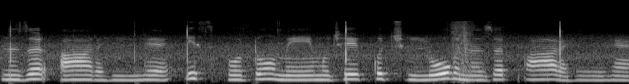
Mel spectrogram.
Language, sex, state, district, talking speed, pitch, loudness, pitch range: Hindi, female, Madhya Pradesh, Umaria, 135 wpm, 215 Hz, -19 LUFS, 205-235 Hz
